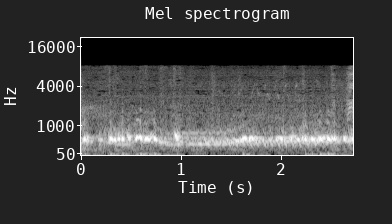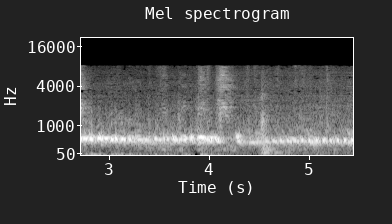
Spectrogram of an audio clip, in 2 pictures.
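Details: Black grouse display calls recorded at home: a continuous rolling, bubbling coo with rapid pulses. Two sharp hissing bursts cut in, one near the middle and one toward the end.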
